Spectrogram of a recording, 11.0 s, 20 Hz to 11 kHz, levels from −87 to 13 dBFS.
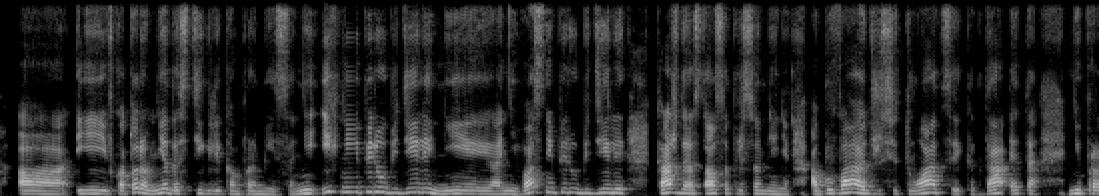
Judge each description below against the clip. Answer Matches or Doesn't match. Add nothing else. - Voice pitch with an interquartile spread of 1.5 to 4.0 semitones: Doesn't match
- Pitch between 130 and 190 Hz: Matches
